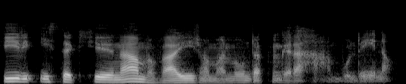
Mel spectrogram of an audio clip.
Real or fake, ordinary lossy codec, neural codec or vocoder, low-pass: fake; none; codec, 16 kHz, 0.5 kbps, X-Codec, HuBERT features, trained on LibriSpeech; 7.2 kHz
